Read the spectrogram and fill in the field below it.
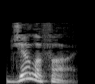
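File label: "jellify", British English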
